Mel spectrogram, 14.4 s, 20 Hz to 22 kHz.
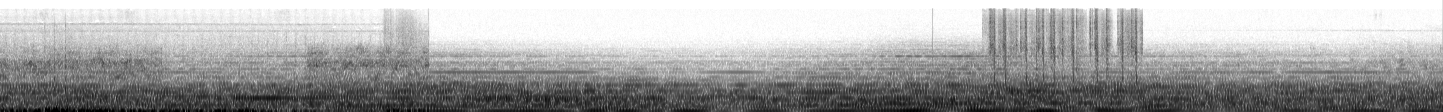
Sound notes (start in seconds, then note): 0.1 brooding music; 9.8 typewriter clicking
